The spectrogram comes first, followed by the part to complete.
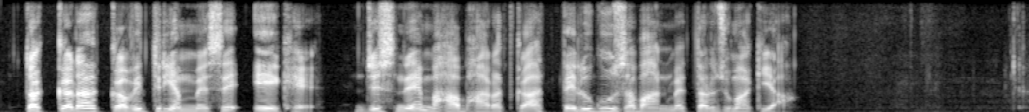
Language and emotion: Urdu, neutral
